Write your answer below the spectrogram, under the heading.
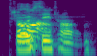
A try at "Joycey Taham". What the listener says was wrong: Toham is an H. There's an H. The H is not silent. Taham. Joycey Taham.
